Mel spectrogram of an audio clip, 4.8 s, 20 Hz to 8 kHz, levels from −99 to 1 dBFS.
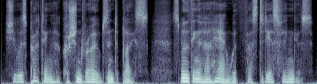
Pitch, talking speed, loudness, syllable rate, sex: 95 Hz, 175 wpm, -21 LUFS, 5.4 syllables/s, male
